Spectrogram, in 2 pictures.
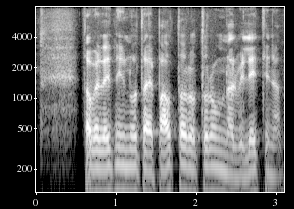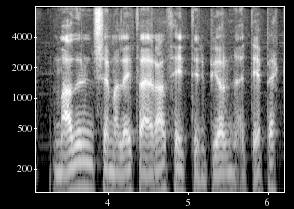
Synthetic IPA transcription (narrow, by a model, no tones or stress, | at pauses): θawvɛɾleːjt̪niŋknɔːt̪aðɪpaːwt̪aɾɔt̪ɾoːwnaɾvɪðleːjt̪ɪnamaːðʏɾʏnsɛmaleːjt̪aðɪɾaðhejt̪ɪɾipjœɾt̪nɛ̰t̪ɛːpɛhk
